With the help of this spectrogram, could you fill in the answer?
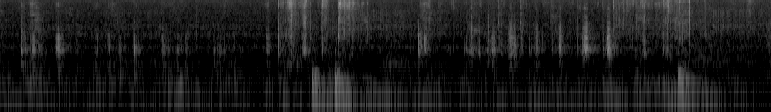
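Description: A bamboo stylus makes short scratching strokes on a flat, black-coated scratch art card from a Mythical Creatures Super Scratch Art Pad, lying beside a sheet of tracing paper. Soft, irregular scratchy patter continues over a low, dull rumble, with a few louder, sharper scrapes standing out along the way.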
